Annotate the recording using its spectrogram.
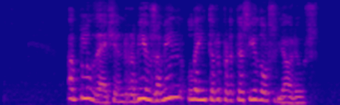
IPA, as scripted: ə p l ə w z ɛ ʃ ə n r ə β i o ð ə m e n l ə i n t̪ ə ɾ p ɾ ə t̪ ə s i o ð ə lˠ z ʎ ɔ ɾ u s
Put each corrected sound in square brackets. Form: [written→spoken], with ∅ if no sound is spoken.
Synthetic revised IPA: ə p l ə w [z→ð] ɛ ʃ ə n r ə β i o [ð→z] ə m e n l ə i n t̪ ə ɾ p ɾ ə t̪ ə s i o ð ə lˠ z ʎ ɔ ɾ u s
